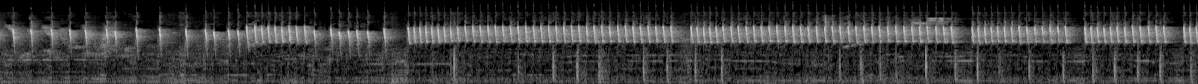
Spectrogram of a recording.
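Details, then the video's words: A klik-klik bird of Indonesia sings with vigour. Short stuttering chattered bursts give way after four seconds to a long, continuous, very fast buzzy trill, briefly broken twice, over light clicking noises. "masteran burung klik klik gacor || full tembakan ngebren"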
